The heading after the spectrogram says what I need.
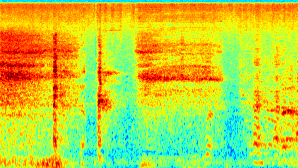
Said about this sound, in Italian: Questo coronavirus. sta tossendo. Dalla Cina.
